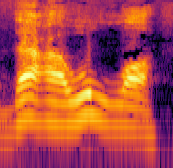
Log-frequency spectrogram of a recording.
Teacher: دعوا الله، عفوا دعوا الله، دعوا هذه واو جماعة وليست واو جماعة، دخلت على فعل دعا فصار عندنا واو ساكنة مفتوح ما قبلها يعني حرف لين دعوا، فلما التقت مع الساكن بعدها حركت الواو بالضم فصارت دعوا الله.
